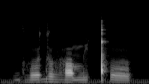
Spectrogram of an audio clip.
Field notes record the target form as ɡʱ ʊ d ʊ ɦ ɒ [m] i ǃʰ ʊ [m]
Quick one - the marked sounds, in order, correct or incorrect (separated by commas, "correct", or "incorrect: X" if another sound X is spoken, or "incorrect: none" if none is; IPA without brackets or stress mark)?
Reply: correct, incorrect: none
